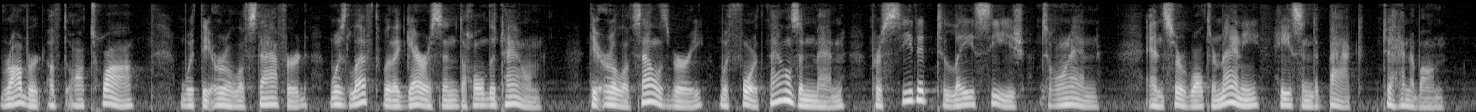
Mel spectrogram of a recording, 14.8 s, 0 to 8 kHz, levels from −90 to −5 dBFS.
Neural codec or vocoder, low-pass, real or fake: none; 7.2 kHz; real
